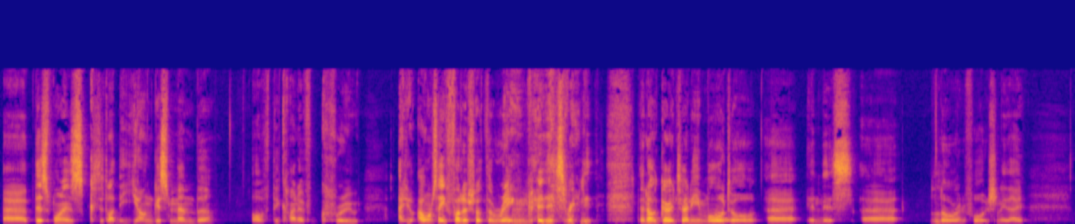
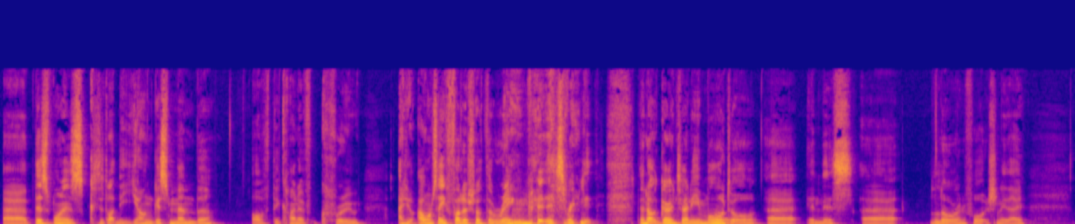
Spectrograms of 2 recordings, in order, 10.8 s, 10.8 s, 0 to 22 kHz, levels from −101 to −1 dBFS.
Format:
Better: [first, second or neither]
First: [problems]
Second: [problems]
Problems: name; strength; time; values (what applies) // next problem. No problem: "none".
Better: second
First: thin; very; fading below 350 Hz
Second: none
